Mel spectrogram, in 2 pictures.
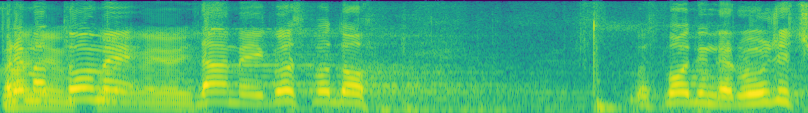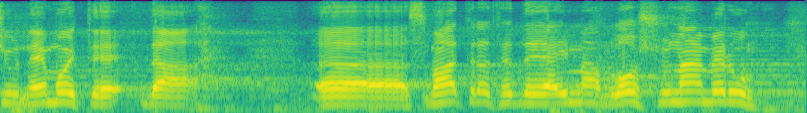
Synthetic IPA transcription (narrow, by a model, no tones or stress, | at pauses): pɾe̞mat̪o̞me̞d̪aːmeiɡo̞spo̞d̪o̞ | ɡo̞spo̞d̪ine̞ɾuːʒit͡ɕune̞mo̞jt̪e̞d̪a | smaːt̪ɾat̪e̞d̪ajaːimamlˠo̞ʃunaːmje̞ɾu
